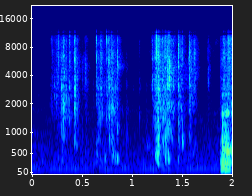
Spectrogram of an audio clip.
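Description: Small plastic packet of earbuds crinkling as it is turned in the fingers: two short spells of crackling rustle, about half a second in and again past the middle.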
